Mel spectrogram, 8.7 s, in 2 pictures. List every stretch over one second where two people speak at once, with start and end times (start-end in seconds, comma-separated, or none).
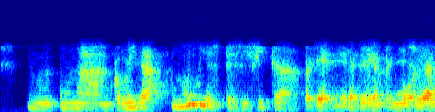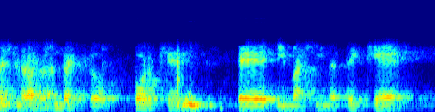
3.5-5.0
